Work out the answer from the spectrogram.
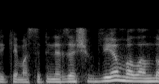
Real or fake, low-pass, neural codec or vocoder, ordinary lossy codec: fake; 5.4 kHz; codec, 16 kHz, 0.8 kbps, ZipCodec; Opus, 16 kbps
